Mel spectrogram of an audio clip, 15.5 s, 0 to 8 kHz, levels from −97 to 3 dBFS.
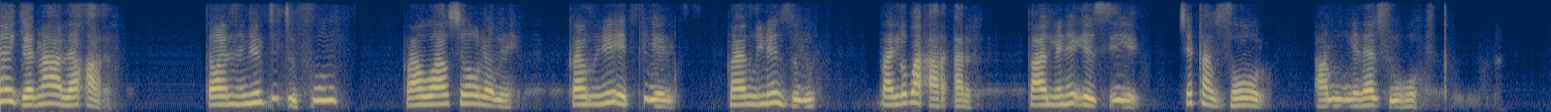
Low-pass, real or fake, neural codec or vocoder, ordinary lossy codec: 7.2 kHz; fake; codec, 16 kHz, 0.5 kbps, FreqCodec, larger model; Opus, 16 kbps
